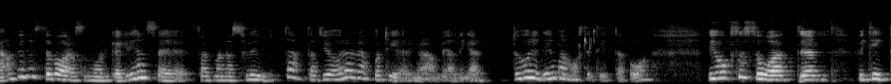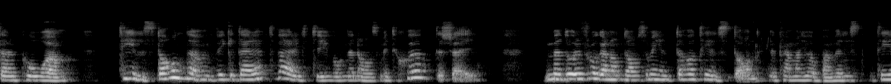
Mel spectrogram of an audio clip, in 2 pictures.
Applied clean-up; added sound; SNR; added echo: neural mask model DeepFilterNet 3.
